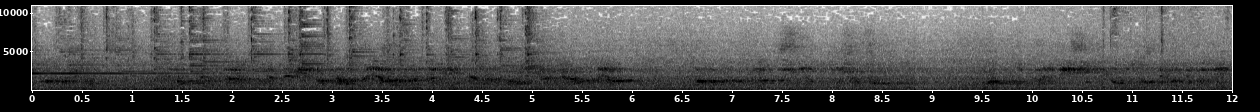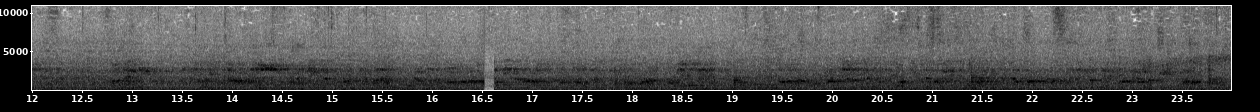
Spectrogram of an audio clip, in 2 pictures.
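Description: Wind blows hard and steadily outdoors.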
